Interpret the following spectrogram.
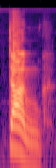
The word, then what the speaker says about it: tongue: I have t, a, n, or rather ng. Tongue. T, a, ng. Tongue.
